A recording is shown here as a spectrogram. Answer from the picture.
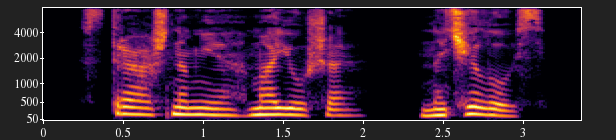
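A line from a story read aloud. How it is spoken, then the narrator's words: Muffled mutter. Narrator (Russian): мать глухо пробормотала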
